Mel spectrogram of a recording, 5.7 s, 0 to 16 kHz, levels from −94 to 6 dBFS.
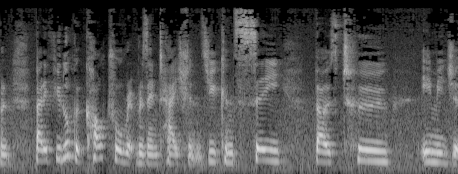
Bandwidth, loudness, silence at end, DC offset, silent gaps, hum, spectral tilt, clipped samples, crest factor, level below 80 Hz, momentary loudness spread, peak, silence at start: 14 kHz; -19 LUFS; 0 s; under 0.1%; none; none; -3.5 dB/octave; under 0.1%; 18 dB; -54 dBFS; 7 LU; 0 dBFS; 0 s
